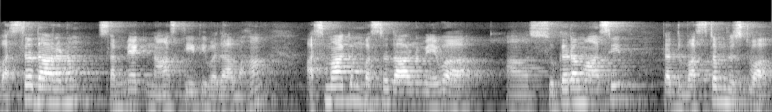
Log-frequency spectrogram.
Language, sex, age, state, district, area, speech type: Sanskrit, male, 30-45, Telangana, Medchal, urban, spontaneous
